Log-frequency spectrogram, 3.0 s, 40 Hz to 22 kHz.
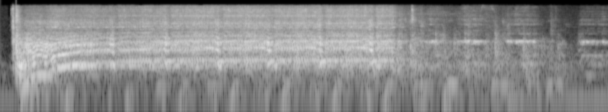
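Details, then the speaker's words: John Deere X300 mower cranking without starting: starter turns engine about two seconds with even chugs, compression good, fuel reaching plug but no spark; suspected faulty ECU, to be replaced. "There's no spark there."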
